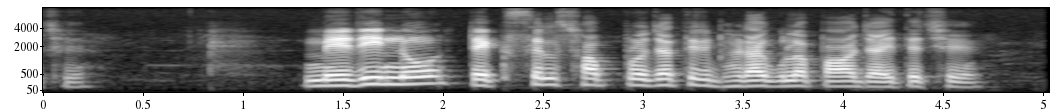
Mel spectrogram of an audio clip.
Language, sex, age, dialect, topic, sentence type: Bengali, male, 18-24, Western, agriculture, statement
